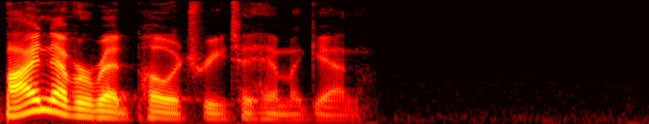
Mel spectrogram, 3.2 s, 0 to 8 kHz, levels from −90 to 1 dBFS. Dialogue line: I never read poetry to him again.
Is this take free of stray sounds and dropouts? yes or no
yes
